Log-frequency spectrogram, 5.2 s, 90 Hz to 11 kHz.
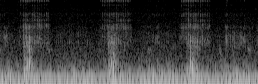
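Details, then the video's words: Nursing British Shorthair queen purring over her newborn kittens with closed eyes; a soft, even, low rumble broken by three airy breath surges spaced about 1.6 seconds apart. "Cat Purring Meowing 🥰Sweet Mommy Cat Talking to her Cute Tiny Kittens 😘British Shorthair Cats"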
